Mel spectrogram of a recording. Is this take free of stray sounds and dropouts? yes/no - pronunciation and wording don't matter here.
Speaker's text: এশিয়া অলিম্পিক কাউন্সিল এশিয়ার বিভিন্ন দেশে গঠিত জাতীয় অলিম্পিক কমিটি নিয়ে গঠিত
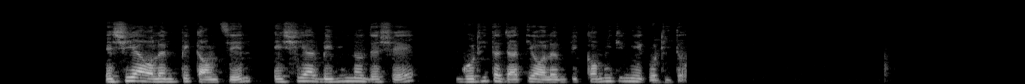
yes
